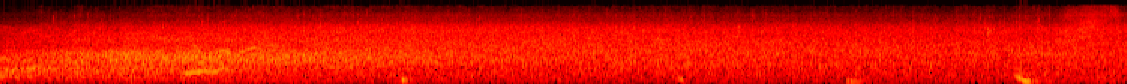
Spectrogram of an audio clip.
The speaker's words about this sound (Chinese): 这个掌声还可以，所以不讲了。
